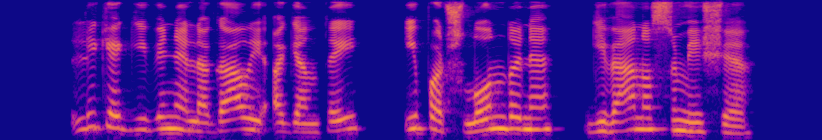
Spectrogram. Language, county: Lithuanian, Panevėžys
